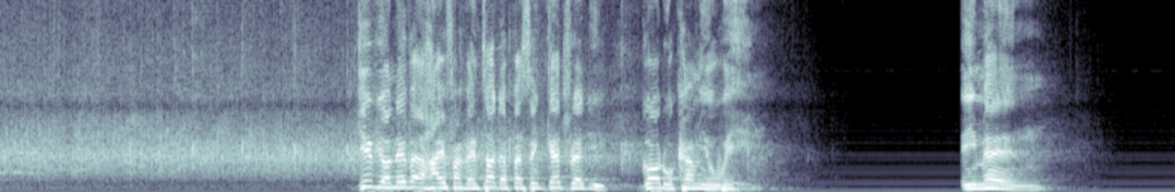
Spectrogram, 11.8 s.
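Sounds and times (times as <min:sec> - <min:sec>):
audience clapping: 0:00.0 - 0:07.4
speech: 0:03.6 - 0:07.6, 0:09.6 - 0:10.4.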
